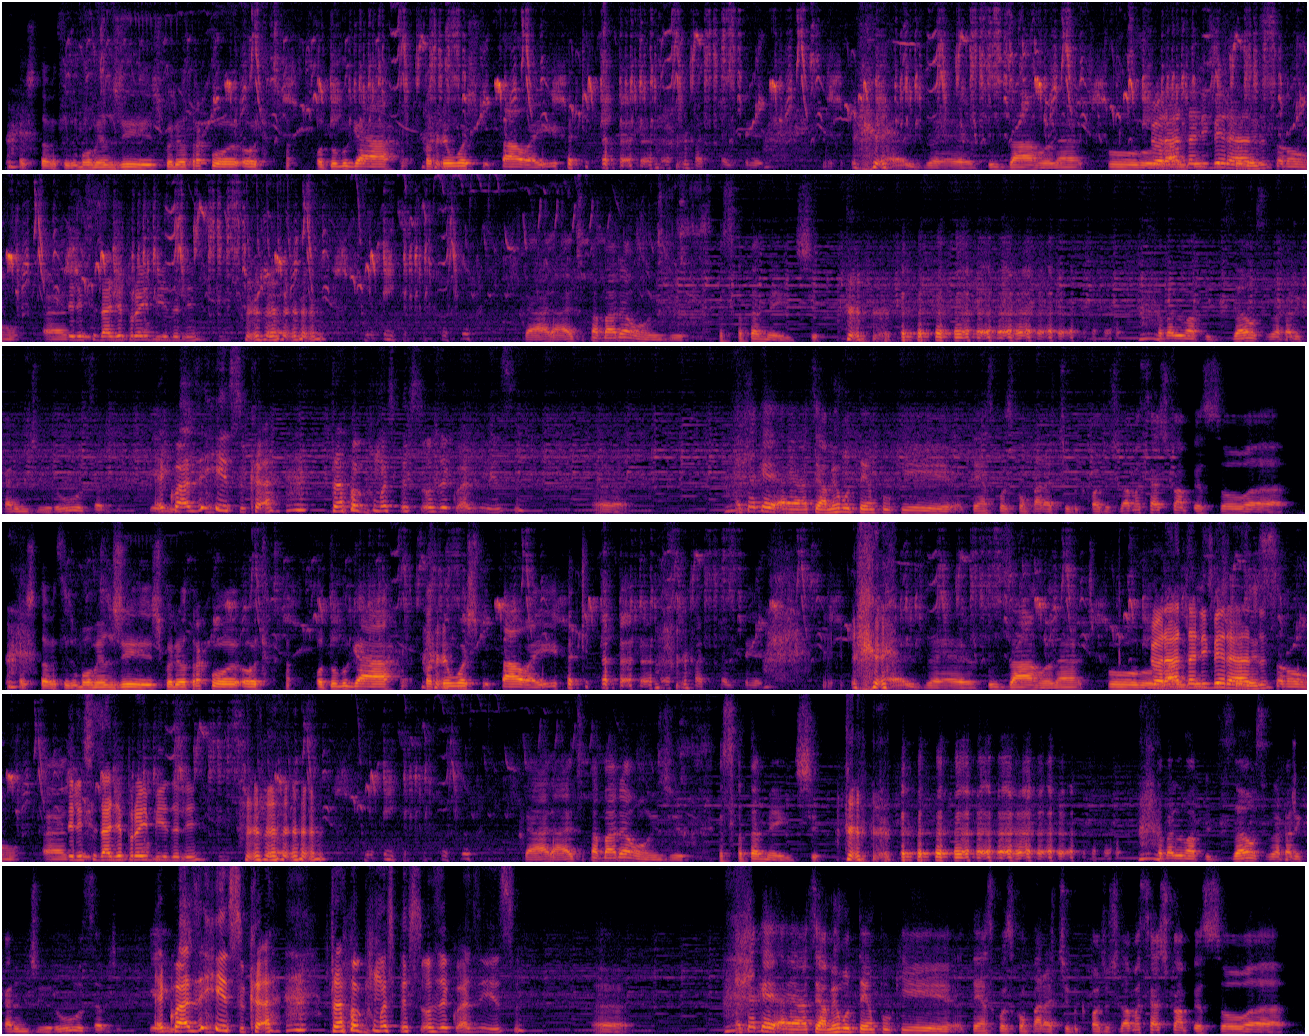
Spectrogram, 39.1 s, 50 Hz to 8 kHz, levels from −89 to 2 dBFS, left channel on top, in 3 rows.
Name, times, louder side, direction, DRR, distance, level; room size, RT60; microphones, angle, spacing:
voice 1, 0.2-2.7 3.1-7.6 8.8-13.9 14.4-14.7 15.7-16.0 16.7-17.0 17.6-17.7 18.3-19.9 20.2-21.2 22.0-23.8 24.6-27.2 27.6-27.8 28.1-28.2 32.0-32.4 33.4-39.0, right 3 dB, 20° right, 0.3 m, -34 dB
Bird vocalization bird call bird song, 0.6-20.1, left 8 dB, 30° left, 0.6 m, -45 dB
voice 2, 6.6-6.9 7.6-8.0 8.5-8.9 11.5-12.7 13.7-15.1 15.4-16.3 21.5-21.9 24.4-24.6 27.6-31.3 33.3-33.6, right 5 dB, 90° right, 0.6 m, -32 dB
sound 1, 19.6-37.8, left 7 dB, 45° left, 1.0 m, -53 dB
7.9 x 6.2 x 2.4 m
head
